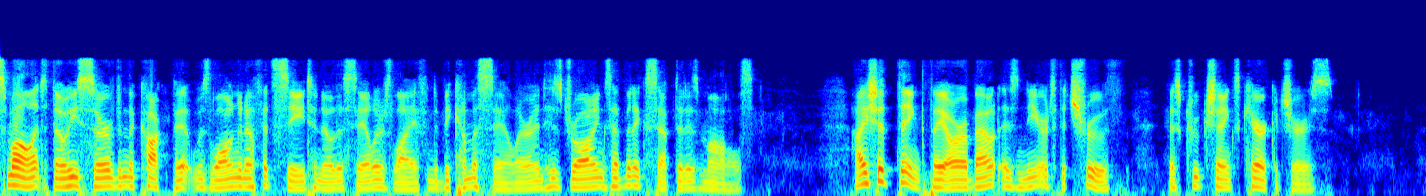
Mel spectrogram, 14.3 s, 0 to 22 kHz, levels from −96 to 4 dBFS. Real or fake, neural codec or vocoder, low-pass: real; none; 7.2 kHz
